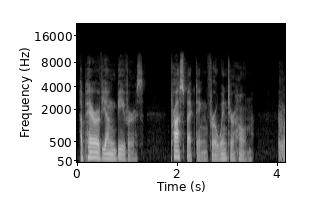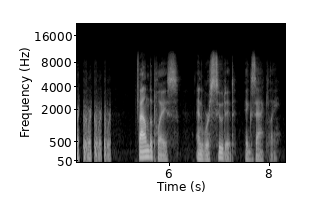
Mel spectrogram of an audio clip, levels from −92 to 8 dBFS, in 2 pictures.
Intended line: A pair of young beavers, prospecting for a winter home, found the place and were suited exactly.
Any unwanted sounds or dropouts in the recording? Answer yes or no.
yes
